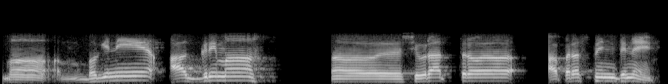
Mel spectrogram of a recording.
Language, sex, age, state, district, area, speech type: Sanskrit, male, 45-60, Karnataka, Uttara Kannada, urban, conversation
